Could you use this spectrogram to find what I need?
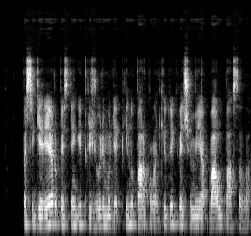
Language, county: Lithuanian, Kaunas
